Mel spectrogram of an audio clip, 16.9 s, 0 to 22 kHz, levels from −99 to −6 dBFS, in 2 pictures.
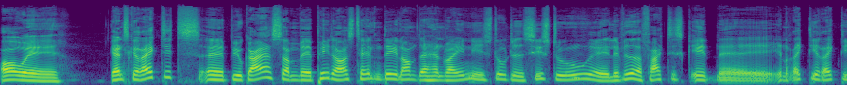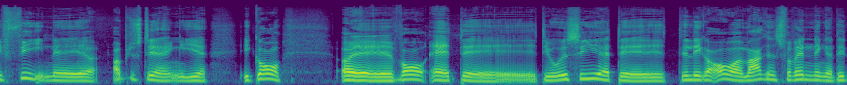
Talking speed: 160 wpm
